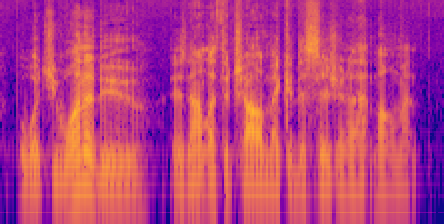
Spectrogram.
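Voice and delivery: ordinary talk, nothing marked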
